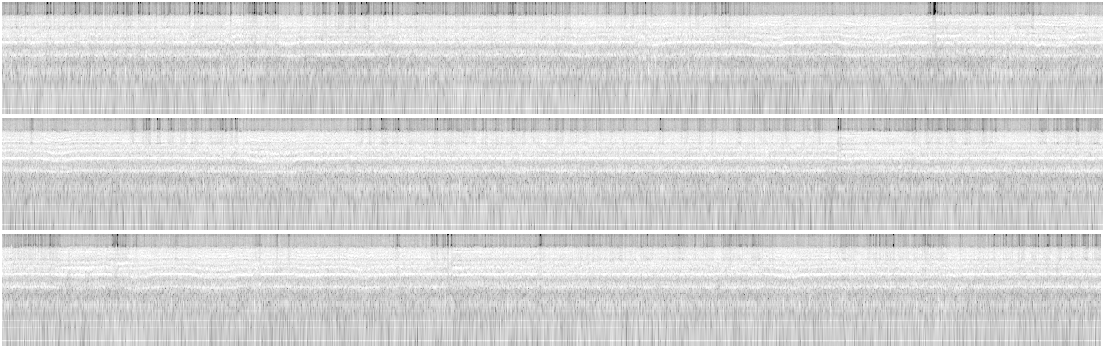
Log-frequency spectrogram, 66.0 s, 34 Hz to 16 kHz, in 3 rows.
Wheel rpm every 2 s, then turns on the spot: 230, 230, 230, 240, 230, 230, 230, 230, 230, 220, 220, 230, 230, 230, 230, 230, 230, 240, 240, 230, 240, 230, 230, 220, 230, 230, 230, 230, 240, 230, 230, 230, 240.
none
